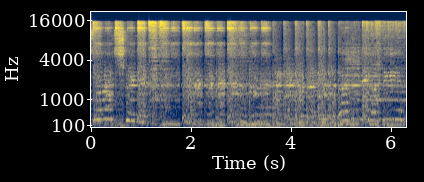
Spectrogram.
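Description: Live rock band playing: distorted electric guitar, bass and a drum kit keeping a steady beat, with brief bits of singing near the start and end.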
